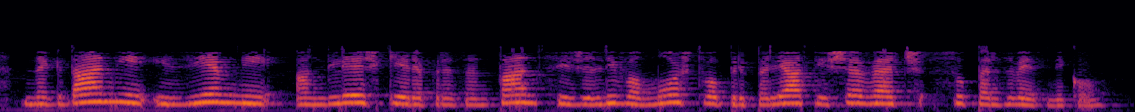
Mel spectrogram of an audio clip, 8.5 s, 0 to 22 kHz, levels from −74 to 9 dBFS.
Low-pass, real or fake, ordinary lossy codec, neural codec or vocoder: 19.8 kHz; real; AAC, 16 kbps; none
